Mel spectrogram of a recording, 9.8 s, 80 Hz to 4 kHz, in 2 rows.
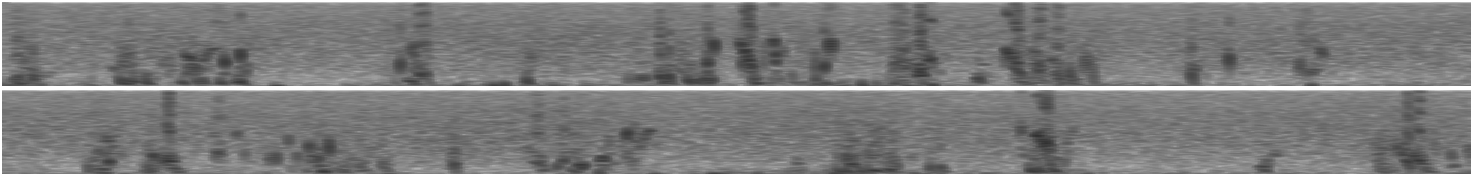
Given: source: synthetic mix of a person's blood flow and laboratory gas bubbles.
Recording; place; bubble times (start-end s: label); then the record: Doppler ultrasound of blood flow; subclavian vein
0.01-0.18 s: bubbles
0.34-0.85 s: bubbles
1.27-1.46 s: bubbles
1.72-1.80 s: bubbles
2.06-2.81 s: bubbles
2.94-3.16 s: bubbles
3.23-3.68 s: bubbles
3.93-4.02 s: bubbles
4.06-4.12 s: bubbles
4.30-4.42 s: bubbles
5.16-5.32 s: bubbles
5.35-5.53 s: bubbles
5.58-6.20 s: bubbles
6.38-6.45 s: bubbles
6.58-7.09 s: bubbles
7.49-8.06 s: bubbles
8.27-8.47 s: bubbles
9.07-9.18 s: bubbles
9.45-9.80 s: bubbles
From the record:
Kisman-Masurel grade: 242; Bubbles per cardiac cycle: several, 3 to 8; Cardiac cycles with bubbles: 100%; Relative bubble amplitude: moderate (0.250 to 0.450); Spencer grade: 3 (all of the cardiac periods contain showers or single bubble signals, but not dominating or overriding the cardiac motion signals); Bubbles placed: anywhere in the cardiac cycle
